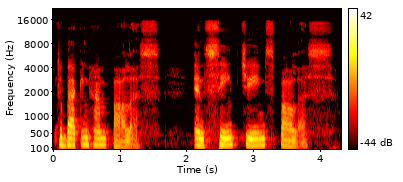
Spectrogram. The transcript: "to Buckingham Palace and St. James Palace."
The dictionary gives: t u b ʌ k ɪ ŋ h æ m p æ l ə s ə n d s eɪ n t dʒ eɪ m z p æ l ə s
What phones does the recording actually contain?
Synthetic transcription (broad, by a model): t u b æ k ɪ ŋ h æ m p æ l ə s ə n d s eɪ n t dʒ eɪ m s p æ l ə s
